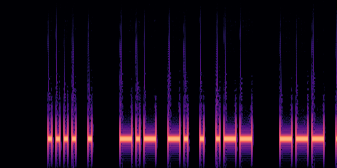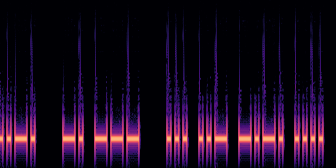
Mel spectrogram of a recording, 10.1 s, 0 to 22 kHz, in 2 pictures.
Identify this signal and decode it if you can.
Morse code, heard as a keyed tone, about 20 wpm, 700 Hz. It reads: HE KNEW OF NO SUCH
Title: Sentences from Top 1000 Words - Review Part 2 - 20wpm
